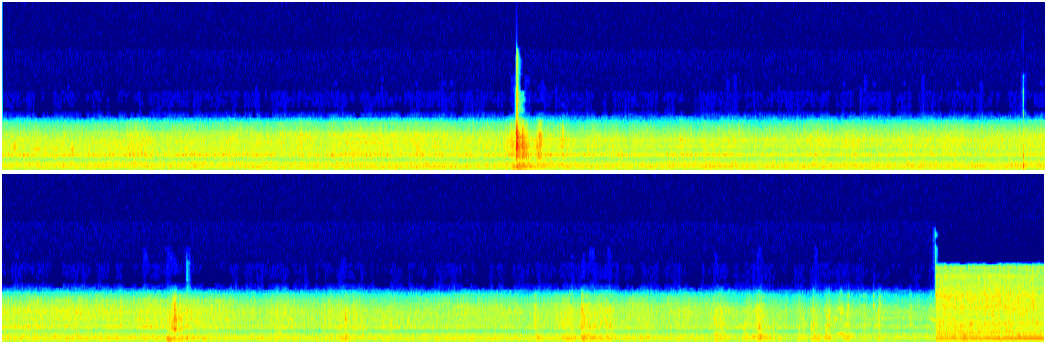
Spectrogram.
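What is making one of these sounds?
Heavy diesel engines rumble and strain outdoors.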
